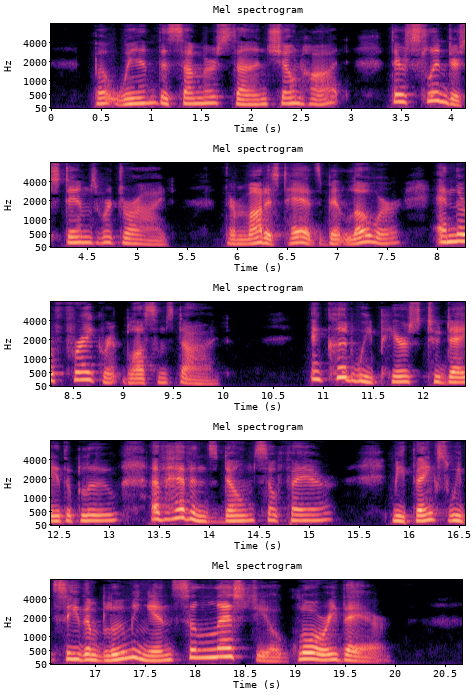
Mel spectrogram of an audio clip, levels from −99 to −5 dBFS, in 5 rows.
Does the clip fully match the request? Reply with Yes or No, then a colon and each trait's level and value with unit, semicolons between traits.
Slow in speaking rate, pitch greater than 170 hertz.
Yes: slow, 130 wpm; high, 190 Hz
